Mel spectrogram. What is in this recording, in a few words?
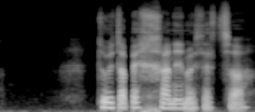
"bechan", Welsh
